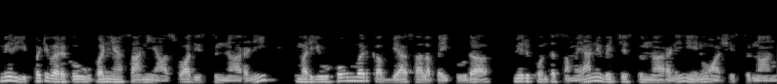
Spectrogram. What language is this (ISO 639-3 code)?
tel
